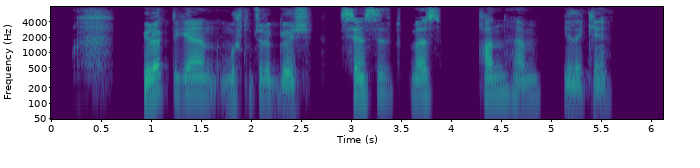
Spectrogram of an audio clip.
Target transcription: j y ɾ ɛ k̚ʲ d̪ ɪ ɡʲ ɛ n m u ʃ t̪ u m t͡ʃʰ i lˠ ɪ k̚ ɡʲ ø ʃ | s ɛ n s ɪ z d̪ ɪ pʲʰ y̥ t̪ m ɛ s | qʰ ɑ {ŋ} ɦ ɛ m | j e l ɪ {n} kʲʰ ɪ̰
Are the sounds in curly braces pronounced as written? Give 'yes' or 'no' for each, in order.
no, no

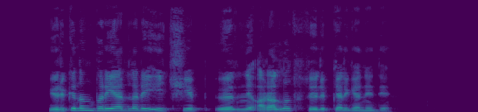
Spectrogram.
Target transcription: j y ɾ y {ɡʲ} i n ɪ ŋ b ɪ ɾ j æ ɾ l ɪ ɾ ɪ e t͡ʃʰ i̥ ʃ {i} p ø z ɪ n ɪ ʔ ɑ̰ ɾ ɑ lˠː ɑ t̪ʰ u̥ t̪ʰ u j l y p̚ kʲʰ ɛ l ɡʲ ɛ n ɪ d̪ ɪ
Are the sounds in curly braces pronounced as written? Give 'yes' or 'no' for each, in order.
no, yes

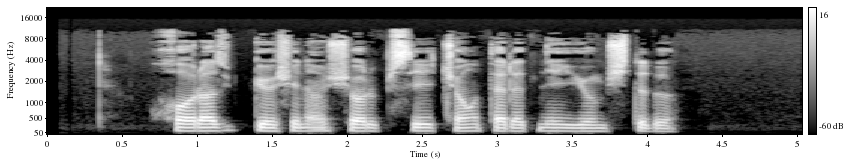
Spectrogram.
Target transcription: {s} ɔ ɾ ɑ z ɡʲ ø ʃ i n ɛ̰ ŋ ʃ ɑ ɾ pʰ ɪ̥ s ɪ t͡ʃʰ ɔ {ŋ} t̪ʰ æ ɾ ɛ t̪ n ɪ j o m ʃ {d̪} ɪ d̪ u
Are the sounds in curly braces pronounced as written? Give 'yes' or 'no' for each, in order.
no, yes, no

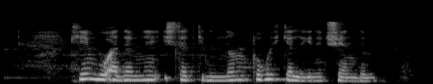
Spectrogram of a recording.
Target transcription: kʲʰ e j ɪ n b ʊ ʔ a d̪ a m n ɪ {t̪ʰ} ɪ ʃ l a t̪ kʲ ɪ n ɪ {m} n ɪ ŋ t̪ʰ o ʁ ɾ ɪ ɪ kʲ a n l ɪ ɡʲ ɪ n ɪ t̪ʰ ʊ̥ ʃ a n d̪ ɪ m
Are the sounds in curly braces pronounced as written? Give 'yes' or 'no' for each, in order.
no, yes

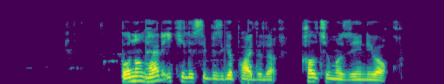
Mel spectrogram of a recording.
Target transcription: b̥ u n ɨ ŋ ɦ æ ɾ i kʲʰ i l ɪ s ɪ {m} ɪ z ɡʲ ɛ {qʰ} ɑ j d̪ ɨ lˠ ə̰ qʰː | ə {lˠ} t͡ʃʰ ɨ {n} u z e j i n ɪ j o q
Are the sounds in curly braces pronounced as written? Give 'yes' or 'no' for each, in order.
no, no, yes, no

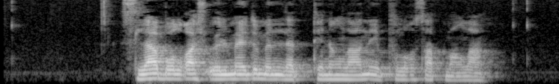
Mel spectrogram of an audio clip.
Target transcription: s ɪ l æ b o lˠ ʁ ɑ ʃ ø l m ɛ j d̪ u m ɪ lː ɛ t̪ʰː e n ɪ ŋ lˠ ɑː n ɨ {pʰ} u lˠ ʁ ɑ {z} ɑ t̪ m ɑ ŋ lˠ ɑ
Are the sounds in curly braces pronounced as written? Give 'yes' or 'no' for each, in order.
yes, no

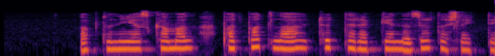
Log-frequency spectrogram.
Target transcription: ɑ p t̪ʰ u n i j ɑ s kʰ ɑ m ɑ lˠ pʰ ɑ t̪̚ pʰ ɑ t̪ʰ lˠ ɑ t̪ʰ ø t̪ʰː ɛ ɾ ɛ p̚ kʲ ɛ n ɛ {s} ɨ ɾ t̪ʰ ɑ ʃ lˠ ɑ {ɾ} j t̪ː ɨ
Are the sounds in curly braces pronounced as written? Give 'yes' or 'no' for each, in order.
no, no

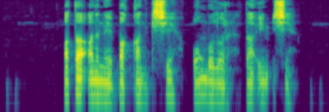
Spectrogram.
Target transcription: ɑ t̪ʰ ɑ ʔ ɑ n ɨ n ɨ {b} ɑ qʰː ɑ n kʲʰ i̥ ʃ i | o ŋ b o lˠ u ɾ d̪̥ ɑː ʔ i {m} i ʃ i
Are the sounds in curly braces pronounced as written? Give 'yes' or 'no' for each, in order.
yes, yes

